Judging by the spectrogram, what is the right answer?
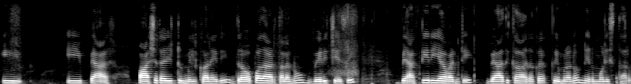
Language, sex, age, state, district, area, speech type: Telugu, female, 18-30, Andhra Pradesh, Krishna, urban, spontaneous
